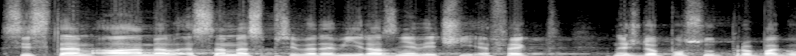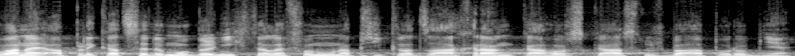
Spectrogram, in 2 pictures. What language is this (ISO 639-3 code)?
ces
